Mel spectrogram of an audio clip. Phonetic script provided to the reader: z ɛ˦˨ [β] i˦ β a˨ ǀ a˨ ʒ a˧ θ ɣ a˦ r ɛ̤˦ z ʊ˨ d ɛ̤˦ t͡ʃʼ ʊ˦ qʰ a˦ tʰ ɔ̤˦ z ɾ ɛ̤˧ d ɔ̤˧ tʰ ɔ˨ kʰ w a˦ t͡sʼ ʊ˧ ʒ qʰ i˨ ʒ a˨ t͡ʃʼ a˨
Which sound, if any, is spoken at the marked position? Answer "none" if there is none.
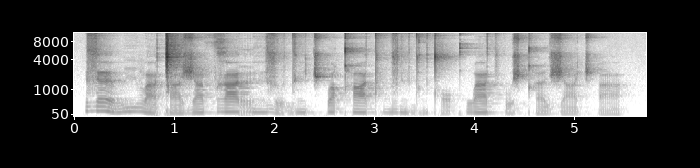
β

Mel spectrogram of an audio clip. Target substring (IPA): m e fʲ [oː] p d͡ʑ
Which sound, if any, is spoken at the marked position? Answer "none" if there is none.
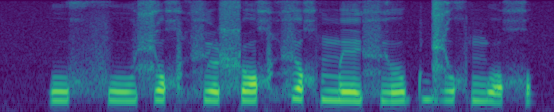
oː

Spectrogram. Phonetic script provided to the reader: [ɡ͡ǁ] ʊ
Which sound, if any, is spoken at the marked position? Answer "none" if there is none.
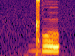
ɡ͡ǁ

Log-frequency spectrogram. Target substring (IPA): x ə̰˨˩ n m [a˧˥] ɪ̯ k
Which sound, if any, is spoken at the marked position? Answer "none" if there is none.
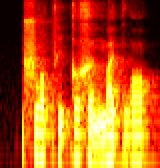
a˥˩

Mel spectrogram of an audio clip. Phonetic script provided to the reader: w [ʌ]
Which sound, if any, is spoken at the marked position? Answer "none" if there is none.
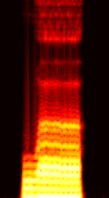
ʌ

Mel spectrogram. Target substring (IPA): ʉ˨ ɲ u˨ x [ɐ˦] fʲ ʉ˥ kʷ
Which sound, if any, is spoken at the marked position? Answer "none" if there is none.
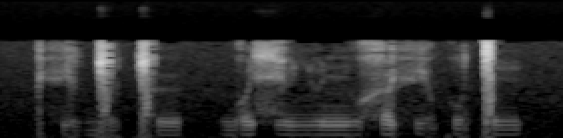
ɐ˥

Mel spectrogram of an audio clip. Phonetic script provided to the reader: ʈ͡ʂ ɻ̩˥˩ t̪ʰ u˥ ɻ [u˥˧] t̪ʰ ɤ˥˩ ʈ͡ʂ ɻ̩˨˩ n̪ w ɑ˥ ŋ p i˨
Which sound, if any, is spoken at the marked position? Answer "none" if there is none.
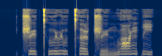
u˥˧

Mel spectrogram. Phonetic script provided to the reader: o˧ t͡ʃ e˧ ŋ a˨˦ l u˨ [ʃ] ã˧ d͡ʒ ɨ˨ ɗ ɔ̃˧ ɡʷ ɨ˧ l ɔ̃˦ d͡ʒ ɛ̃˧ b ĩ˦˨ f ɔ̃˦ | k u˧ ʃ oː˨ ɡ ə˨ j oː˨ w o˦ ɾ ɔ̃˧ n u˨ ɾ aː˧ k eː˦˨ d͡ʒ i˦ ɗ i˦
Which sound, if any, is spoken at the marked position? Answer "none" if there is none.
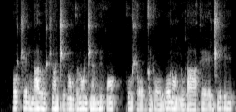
t͡ʃ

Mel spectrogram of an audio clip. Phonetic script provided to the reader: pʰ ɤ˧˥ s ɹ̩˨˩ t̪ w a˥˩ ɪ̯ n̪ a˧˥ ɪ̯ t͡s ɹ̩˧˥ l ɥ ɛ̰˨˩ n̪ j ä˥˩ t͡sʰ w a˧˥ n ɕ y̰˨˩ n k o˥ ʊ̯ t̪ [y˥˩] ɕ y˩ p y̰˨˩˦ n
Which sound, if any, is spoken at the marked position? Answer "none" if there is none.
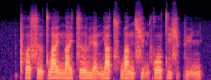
y˥˩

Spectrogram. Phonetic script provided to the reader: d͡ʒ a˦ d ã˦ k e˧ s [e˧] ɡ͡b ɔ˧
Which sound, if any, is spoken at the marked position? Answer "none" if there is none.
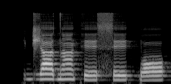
e˧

